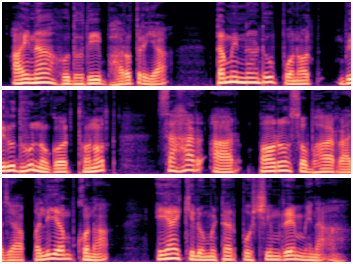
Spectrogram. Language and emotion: Santali, neutral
